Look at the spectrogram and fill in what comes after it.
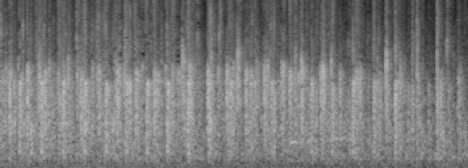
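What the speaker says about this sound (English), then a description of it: "these students, first of all, deserve a huge round of applause for their work this year" A room full of people at a school board meeting claps in sustained, dense applause for students, steady and fairly close with no voices over it.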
